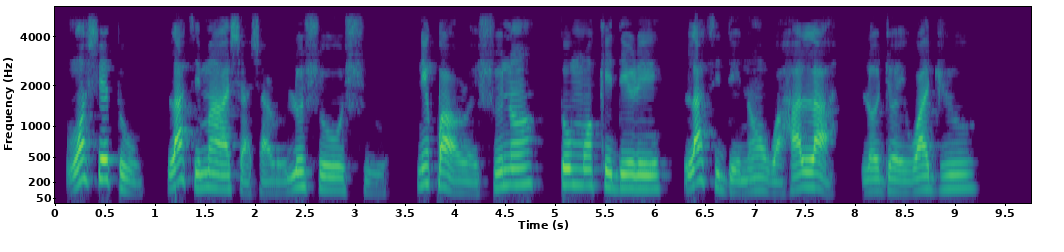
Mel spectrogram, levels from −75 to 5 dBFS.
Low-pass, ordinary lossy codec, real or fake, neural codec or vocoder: 5.4 kHz; Opus, 64 kbps; real; none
